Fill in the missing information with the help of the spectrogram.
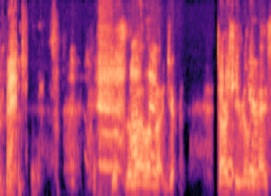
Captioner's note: laughing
